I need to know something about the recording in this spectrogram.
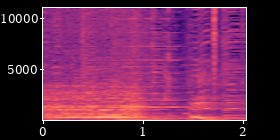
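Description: Battery-operated toy cow playing a recorded moo: one long moo, then a short moo falling in pitch about a second and a half in, over the toy's music.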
